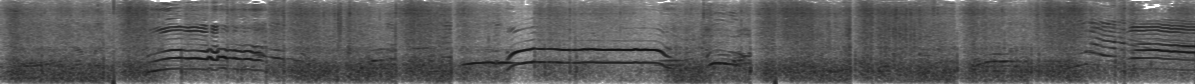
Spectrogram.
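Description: Fireworks pop in the distance.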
